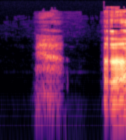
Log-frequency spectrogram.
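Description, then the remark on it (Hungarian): A breathy yawn from a single voice: a half-second airy exhale, a brief pause, then a louder, fuller yawning breath that starts abruptly and carries on to the end. “Ásított a négy alvó.”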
